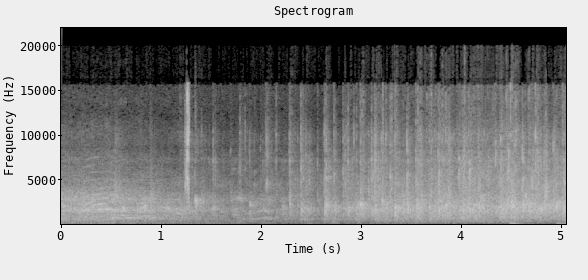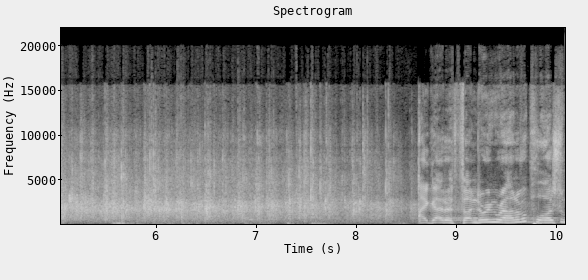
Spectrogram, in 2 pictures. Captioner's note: applause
